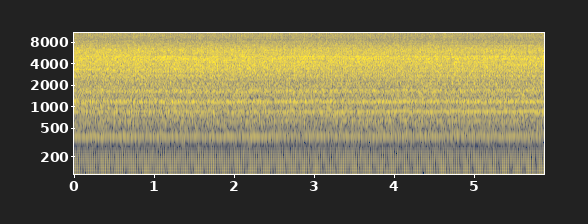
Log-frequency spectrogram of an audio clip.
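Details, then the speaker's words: 2011 Toyota Camry Hybrid 2.4L 4-cylinder at idle after a spark plug change during white-smoke-on-startup diagnosis: even, smooth low drone with no rattles, ticks or misses and no check engine light; engine sounds healthy. "what do you think guys sounds pretty smooth foreign works fine no rattling no extra noises sounds good no check engine light or anything like that"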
